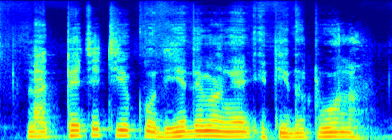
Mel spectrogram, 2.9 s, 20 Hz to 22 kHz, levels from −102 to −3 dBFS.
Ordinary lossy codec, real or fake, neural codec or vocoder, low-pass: none; fake; codec, 44.1 kHz, 3.4 kbps, Pupu-Codec; none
